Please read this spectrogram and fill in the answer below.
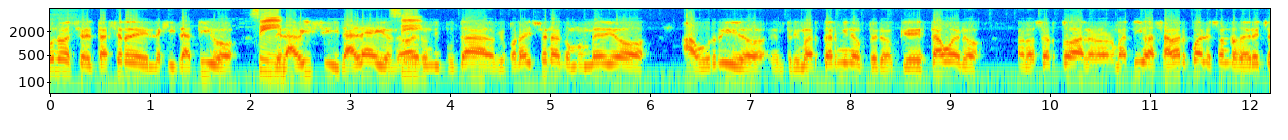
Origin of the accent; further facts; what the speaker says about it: Argentina; como argentinos muchas veces hacemos la excepción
